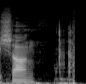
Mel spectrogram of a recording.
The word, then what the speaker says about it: Shang: was staying around though no yeah it's actually sean uh what else all right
